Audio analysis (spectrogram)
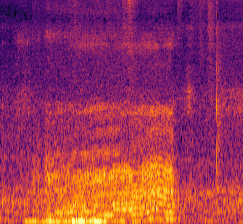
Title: My Pet is snoring like a human 😴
